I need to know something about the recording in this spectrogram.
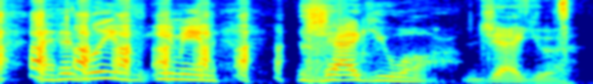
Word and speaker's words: Jaguar: you mean Jaguar Jaguar you can pronounce it however you want I pronounce it the English way Jaguar like the proper English like no yeah the American English Old Country Middle Country Midwestern English yeah not Jag Jaguar uh just get a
